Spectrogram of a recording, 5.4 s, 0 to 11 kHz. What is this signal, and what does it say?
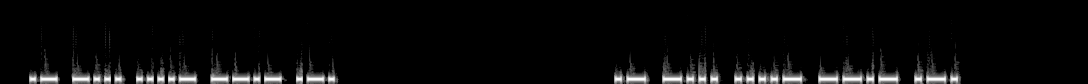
Morse code, heard as a keyed tone, about 38 wpm, 700 Hz. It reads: AB4QR AB4QR
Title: Speed Racing - USA Call Signs 30wpm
